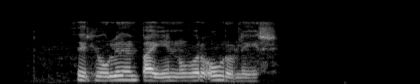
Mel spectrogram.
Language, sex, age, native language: Icelandic, other, 20-29, Icelandic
